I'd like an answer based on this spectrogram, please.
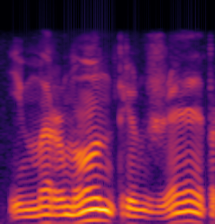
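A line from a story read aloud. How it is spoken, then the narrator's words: Grumbling. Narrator (Russian): проворчал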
